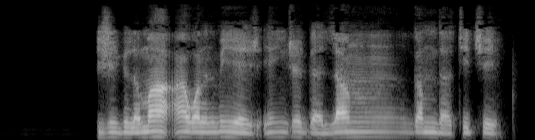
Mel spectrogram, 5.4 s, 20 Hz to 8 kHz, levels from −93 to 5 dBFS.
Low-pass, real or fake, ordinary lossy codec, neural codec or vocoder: 7.2 kHz; fake; MP3, 32 kbps; codec, 16 kHz in and 24 kHz out, 0.9 kbps, LongCat-Audio-Codec, fine tuned four codebook decoder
